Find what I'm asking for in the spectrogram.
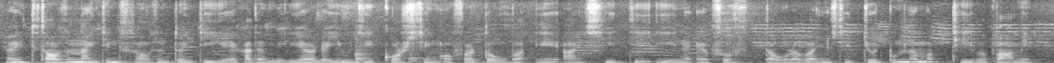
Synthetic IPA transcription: ɐjtut̪ʰawd͡ʒɐnːajntintʰu̥t̪ʰawd͡ʒɐntwentiɡiekademik̚jaɾdɐjud͡ʒikoɾsiŋopʰɐɾtɐwbɐ̰eajsitiːnɐʔepʰeptɐwɾɐbɐinstitjut̚pumnɐmɐk̚tʰibɐpami

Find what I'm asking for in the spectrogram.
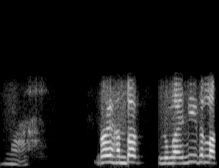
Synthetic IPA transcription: nojɦandak̚luŋajmidɯla

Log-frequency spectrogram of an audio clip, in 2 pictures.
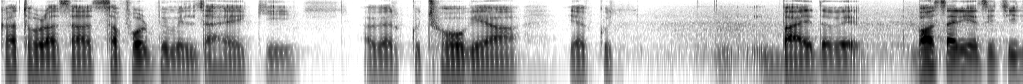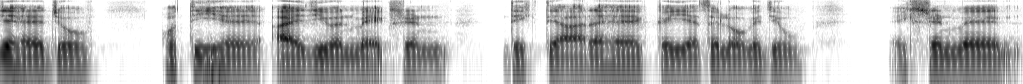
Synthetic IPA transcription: kat̪ʰoːɽasasɐpʰoːɾʈ̚bʱimɪlt̪aɦɛki | ɐ̰ɡəɾkʊt͡ʃʰɦoɡɐja | jakʊt͡ʃʰ | baːɪd̪əʋḛbɔɦːt̪saːɾiɛːsit͡ʃiːzẽɦɛd͡ʒoː | ɦoːt̪iɦɛa̰ːed͡ʒiːʋənmẽɛ̰ːksɪɖɛ̃ɳʈ | d̪eːk̚ʰt̪eaːɾɐeɦɛkɐiɛːseloːɡɦɛ̃d͡ʒo | ɛ̰ːksɪɖɛ̃ɳʈmẽ

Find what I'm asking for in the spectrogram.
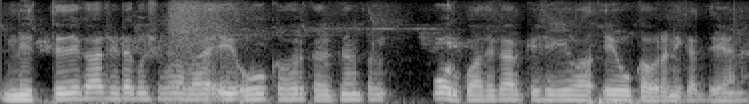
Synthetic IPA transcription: nɪt̪ːeːd̪eːkaːɾd͡ʒeːɽaːk̬ʊʃʰʋaːd̪aːɛʔeːoːkəʋəɾkəɾɡəɳpəl | oːɾkaːd̪eːkəɾkɪsekeaeːoːkəbɾaːnĩːkəɾd̪eːɦənː

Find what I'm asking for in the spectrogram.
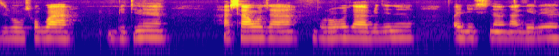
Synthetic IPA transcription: zibɔusɔk̚ba | bidinɯ | hasaɔzabɔɾɔɔzabidinɯb̥ajlisinalaɡɛɾe

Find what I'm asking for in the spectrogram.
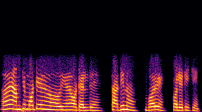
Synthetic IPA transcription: əjamt͡ʃimɔʈĩɔʈeld̪esad̪ʱinũbəɾekɔliʈit͡ʃʰi

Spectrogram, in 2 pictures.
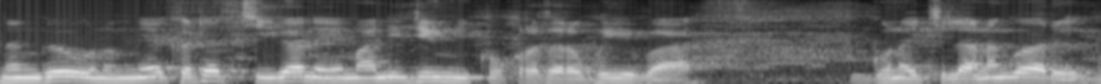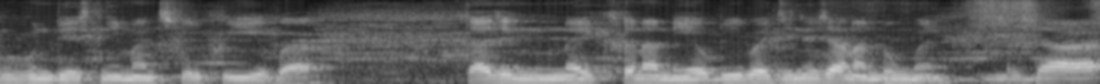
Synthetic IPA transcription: nɯŋɡɯunɯmnajakʰɯdatʰiɡanɯmanizɯŋnikʰɔkʰɾazaɾawpʰɯjɯba | ɡunajtʰilanaŋɡuaɾɯɡubundesnimansi̥pɯlkʰɯjɯba | d̥azɯŋnunajkʰɯnanijawbibazinɯzananduŋmɯnɯda

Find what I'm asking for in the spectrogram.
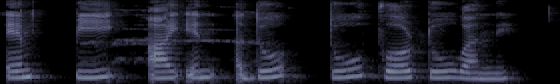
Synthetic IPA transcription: em | piaʔenɐ̰d̪u | tuːpʰoːɾʈuʋanːi

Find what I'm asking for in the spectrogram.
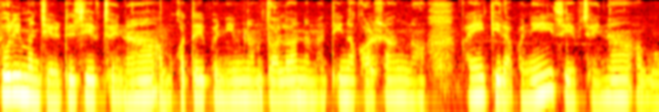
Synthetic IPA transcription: t͡sʰoɾimant͡sʰeeɾud̪ʌseb̚ʰt͡sʰʌjnʌʌ̰bʌkʌt̪ʌjpʌnimnʌmt̪ʌlʌnʌmat̪ʰinʌkʌrsaŋnʌkʌ̃ĩt̪iɾa̰pʌniseb̚ʰt͡sʰʌjnʌʌbʌ

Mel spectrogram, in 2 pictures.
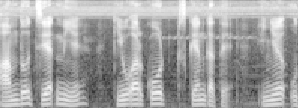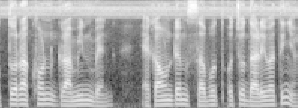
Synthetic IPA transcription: amd̪ɔt͡ʃɛɛt̪̚nije | kjuʔaɾkɔʈskɛnkat̪ɛ̰ | iɲəut̪ːɔɾakʰɔnɡɾaminbɛŋ | ɛ̰kawɳʈɛmsəbɔt̪ɔt͡ʃɔd̪aɽiwat̪iɲə

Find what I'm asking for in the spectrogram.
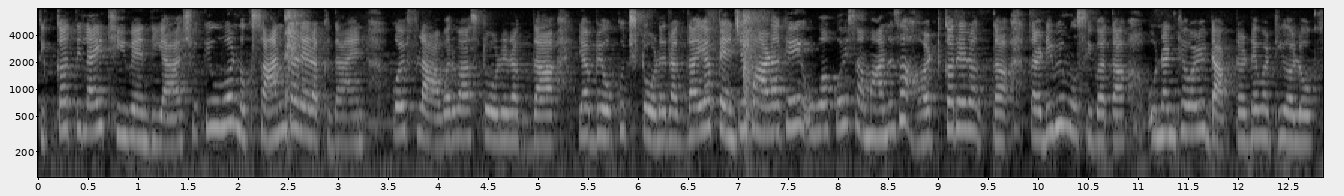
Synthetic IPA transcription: d̪̥ikːət̪lait̪ʰiʋẽnd̪iaɕukiʊʋənʊksaːnk̪əɾeɾəkʰd̪aːɦɪn | koːiflaʋəɾʋasʈoɽeɾəkʰd̪ajabjokʊt͡ɕʰʈoɽeɾək̚ʰd̪ajapə̃ɦɪ̃ɲd͡ʑebʱaɽ̃əkeʊʋəkoisəmaːnsãɦəʈkəɾeɾəkʰd̪at̪əɽibʱimusiːbət̪aʊnənɪ̆kʰeʋəɽiɖak̚ʈəɾɖeʋəʈʰiəlo

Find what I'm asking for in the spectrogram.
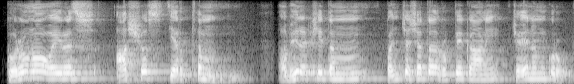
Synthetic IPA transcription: koɾoːnaːʋɐjɾɐsa̰ːʃʋɐst̪jɐɾt̪ʰɐm | ɐbʱiɾɐkʂit̪ɐmpɐɲt͡ʃɐʃɐt̪ɐɾupjɐkaːɳit͡ʃɐjɐnɐmkuɾu

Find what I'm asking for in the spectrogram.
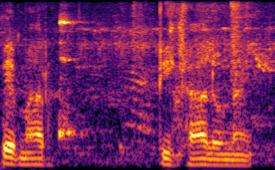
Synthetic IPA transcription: emaɾ | pikʰalunaj

